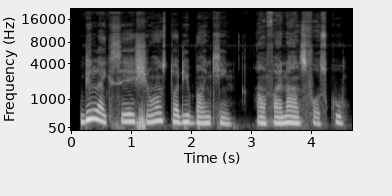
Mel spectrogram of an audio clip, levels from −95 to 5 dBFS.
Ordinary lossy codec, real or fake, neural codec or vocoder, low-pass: none; real; none; none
